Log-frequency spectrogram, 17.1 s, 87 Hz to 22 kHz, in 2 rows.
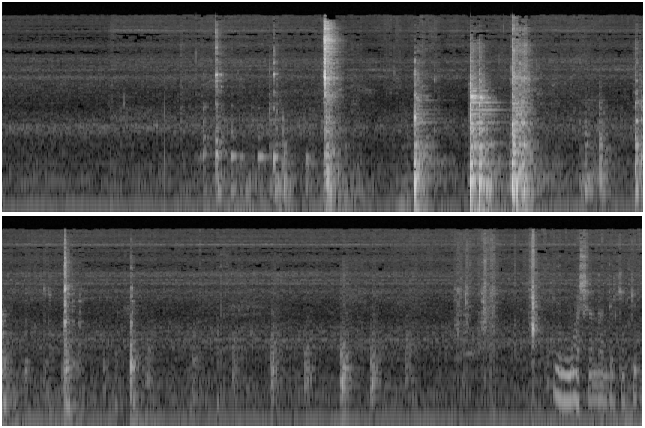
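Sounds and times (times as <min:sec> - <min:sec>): cookware knocking on hob: 0:05.5 - 0:07.2.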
